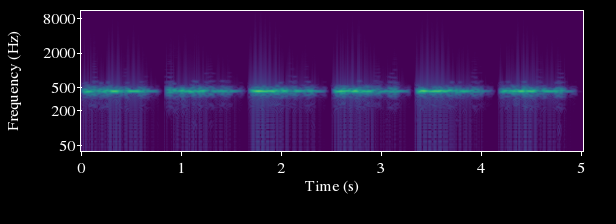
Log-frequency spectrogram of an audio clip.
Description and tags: A few octaves in A of a sound created with an image synth program called coagula.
